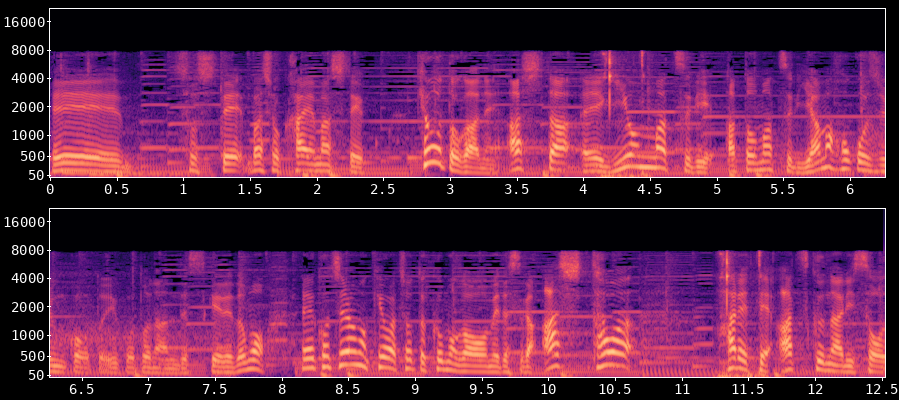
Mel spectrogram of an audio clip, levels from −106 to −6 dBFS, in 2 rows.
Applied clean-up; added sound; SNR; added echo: none; Scissors; 7 dB; none.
